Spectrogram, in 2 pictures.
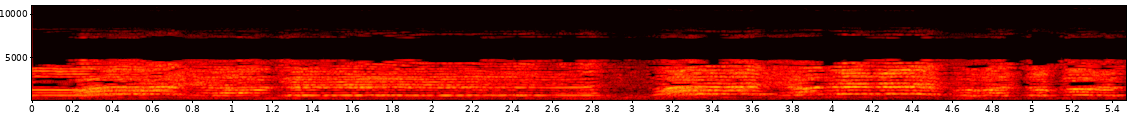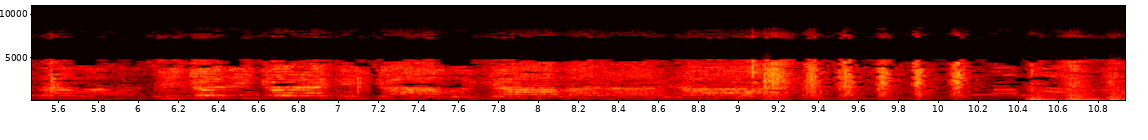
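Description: Chanted singing: long held sung notes, then shorter sung phrases, with a quick busy passage near the end.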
